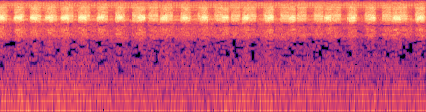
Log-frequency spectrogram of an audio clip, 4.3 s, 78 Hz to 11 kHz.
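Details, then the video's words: High buzzing song of cicadas on a summer day in Provence, in the south of France, its pulses slower and more uneven here, swelling and fading in a rough rhythm. "Canto Cigarra 🦗 [ Escuchar les cigarras en verano 10 H]"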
